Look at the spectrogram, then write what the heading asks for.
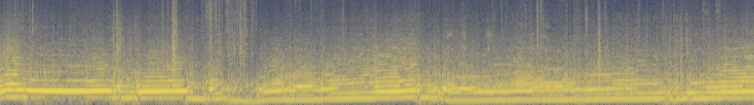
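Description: Dodge Neon rally car's four-cylinder engine heard from inside the cabin at full effort on a gravel road. The revs climb, fall sharply about two seconds in, dip deep around four seconds, climb again, drop just after seven seconds, then rise steadily. There are scattered sharp clicks over the engine.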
